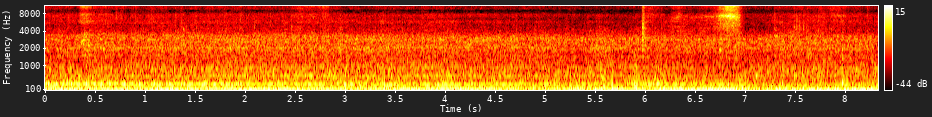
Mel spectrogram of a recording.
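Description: Peterbilt 389 semi truck's diesel engine running at low speed as the truck creeps forward, a steady low drone heard from inside the cab, with a couple of light clicks in the second half.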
